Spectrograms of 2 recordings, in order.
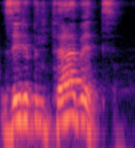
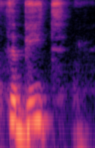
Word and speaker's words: Zayd ibn Thabit: Zayd ibn Thabit, not Thabit.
